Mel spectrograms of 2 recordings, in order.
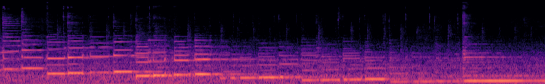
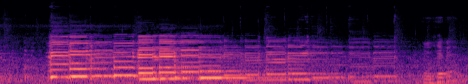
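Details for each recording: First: Suhr Strat copy after fret levelling during pro setup; plucked notes mostly clean but one note buzzes briefly; third-string saddle screw too short, needs a longer one to raise the string and clear the note. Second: Suhr Strat copy guitar after fret leveling during pro setup: several plucked notes ring clear and sustain evenly, no buzzing or choked notes; frets play clean.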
